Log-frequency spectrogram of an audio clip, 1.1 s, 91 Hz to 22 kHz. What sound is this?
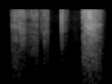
A ripping cloth or fabric
Original recording: "Cloth Rip" by Paw Sound, cc-0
